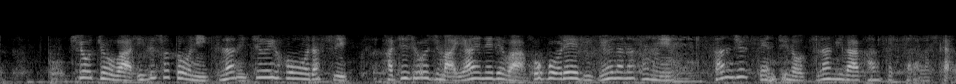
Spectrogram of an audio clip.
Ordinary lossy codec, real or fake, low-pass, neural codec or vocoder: AAC, 16 kbps; fake; 7.2 kHz; codec, 16 kHz, 4.8 kbps, FACodec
